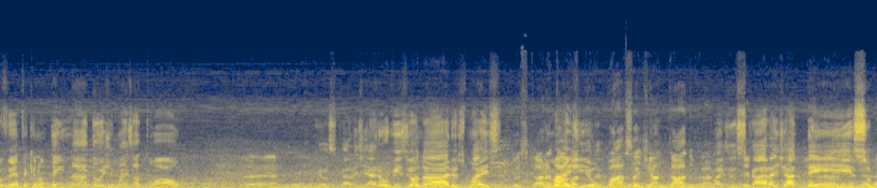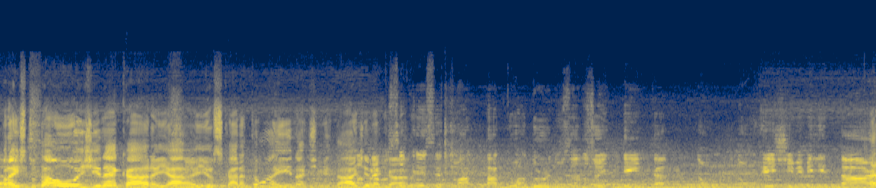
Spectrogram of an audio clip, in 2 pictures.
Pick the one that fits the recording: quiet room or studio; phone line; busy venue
busy venue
